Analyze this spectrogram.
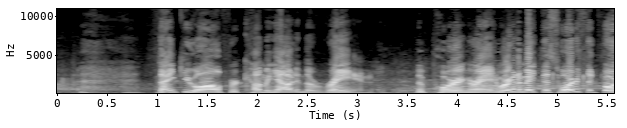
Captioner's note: applause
